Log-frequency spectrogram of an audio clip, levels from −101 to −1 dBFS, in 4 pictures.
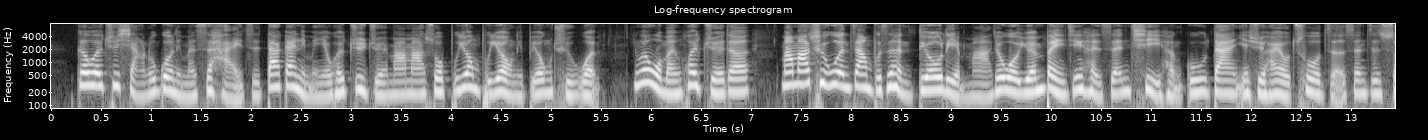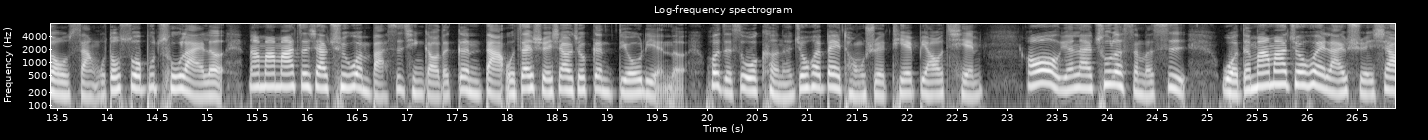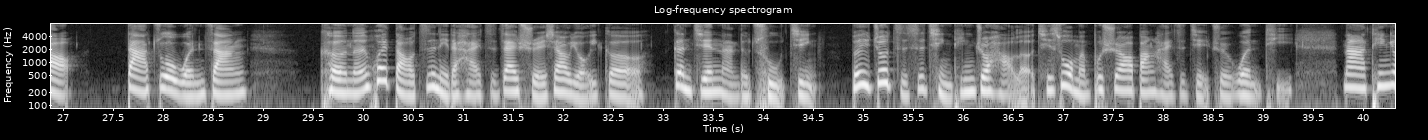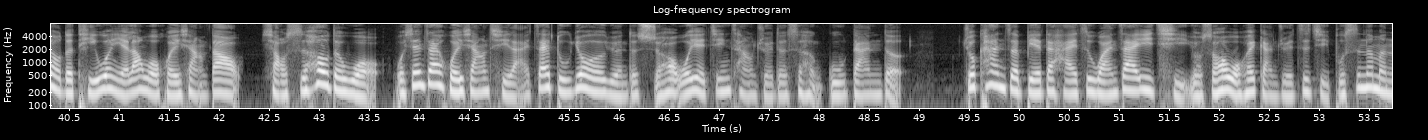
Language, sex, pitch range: Chinese, female, 175-230 Hz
